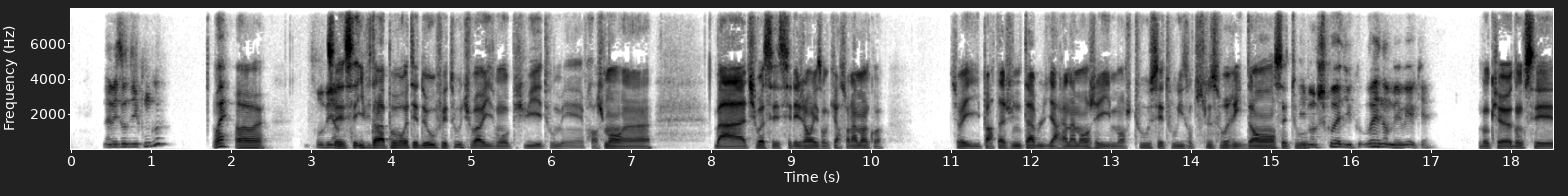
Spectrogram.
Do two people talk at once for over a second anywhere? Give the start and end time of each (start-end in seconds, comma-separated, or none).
none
